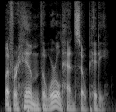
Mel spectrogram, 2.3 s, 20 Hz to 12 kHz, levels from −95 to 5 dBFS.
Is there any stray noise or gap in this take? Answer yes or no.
no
